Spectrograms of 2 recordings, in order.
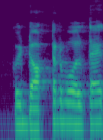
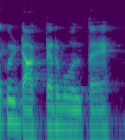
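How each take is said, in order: First: डॉक्टर with a rounded English-style aw in the first syllable; rounded aw vowel. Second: डॉक्टर said as daaktar with an open aa in the first syllable; open aa vowel. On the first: Teacher showing students the rounded aw in डॉक्टर. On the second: Teacher showing students the Hindi aa variant of डॉक्टर. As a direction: flatten डॉक्टर to daaktar, no lip rounding. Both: Shown as a demonstration. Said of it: "जैसे डॉक्टर".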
